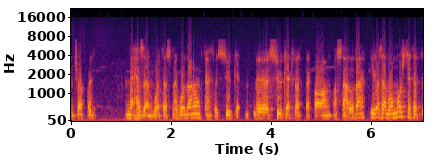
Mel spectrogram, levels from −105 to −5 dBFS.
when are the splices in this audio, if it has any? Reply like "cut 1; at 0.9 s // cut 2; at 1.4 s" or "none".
none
